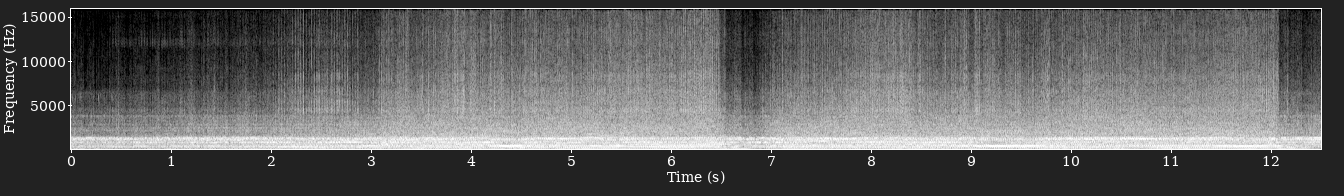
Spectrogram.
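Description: KLAUS 2.6-litre Type 4 flat-four race engine on Weber 48 IDA carburettors, pulling hard under load inside the Beetle's cabin. It eases off briefly about six and a half seconds in and again near the end, then pulls again.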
